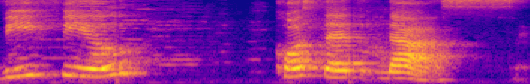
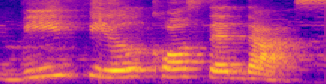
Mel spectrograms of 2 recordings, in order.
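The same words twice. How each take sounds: First: The phrase is said more slowly. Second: The phrase is said at normal speed.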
